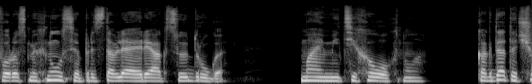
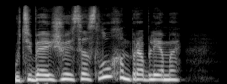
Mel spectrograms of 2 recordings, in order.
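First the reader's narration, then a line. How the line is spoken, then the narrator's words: Frightened question. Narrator (Russian): испуганно спросила Тора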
